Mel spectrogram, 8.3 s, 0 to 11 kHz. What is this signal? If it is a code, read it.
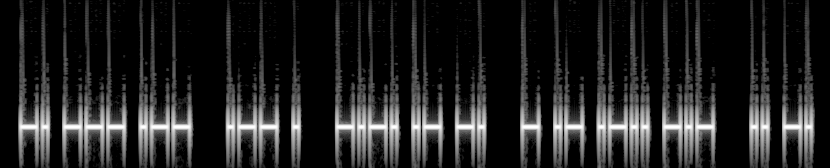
Morse code, heard as a keyed tone, about 22 wpm, 700 Hz. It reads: NOW WE CAN TALK IN
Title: Sentences from Top 1000 Words - Review Part 4 - 22wpm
